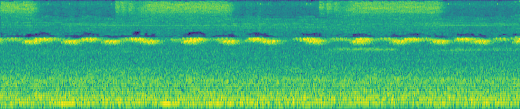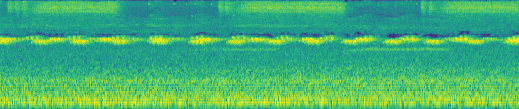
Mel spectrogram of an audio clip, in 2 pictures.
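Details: Crickets and cicadas in a backyard on a hot, humid summer night in the city: steady rapid high chirps pulse without pause, while a higher shimmering buzz swells and fades in long bursts over faint distant traffic hum.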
